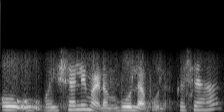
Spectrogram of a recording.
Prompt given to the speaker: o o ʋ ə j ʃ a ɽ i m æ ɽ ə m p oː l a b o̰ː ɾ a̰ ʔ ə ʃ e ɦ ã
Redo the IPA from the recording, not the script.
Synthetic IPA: o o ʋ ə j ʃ a l i m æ ɽ ə m b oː l a b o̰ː l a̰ k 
